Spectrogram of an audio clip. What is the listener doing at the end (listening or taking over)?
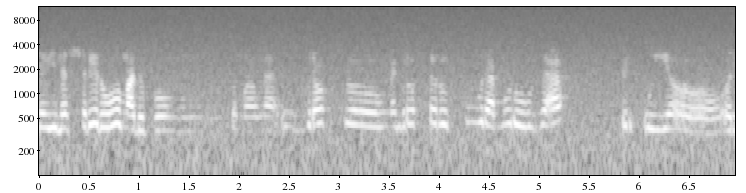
listening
